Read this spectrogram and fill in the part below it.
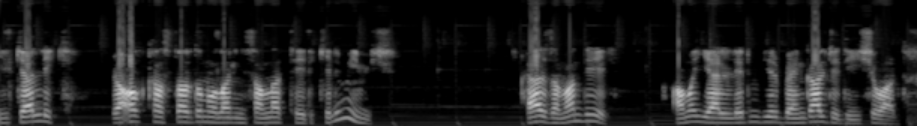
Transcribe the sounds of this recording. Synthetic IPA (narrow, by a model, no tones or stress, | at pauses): ilʲcʰæɾlʲːic | vɛa̰lˠk̪kʰast̪ˠaɾd̪ono̞lˠaninsanlˠaɾt̪ʰɛhlʲicʰe̞lʲimijmiʃ | hæɾzamand̪e̞jilʲ | a̰majæɾlʲːe̞ɾinbiɾbɛŋɡalʲd͡ʒɛd̪e̞jiʃivaɾd̪̥ɯɾ̥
